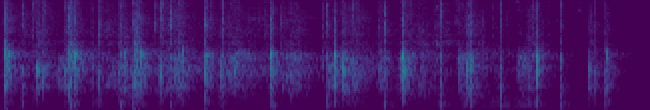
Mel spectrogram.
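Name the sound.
applause at school board meeting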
